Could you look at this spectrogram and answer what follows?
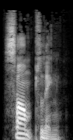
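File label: "sampling", British English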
